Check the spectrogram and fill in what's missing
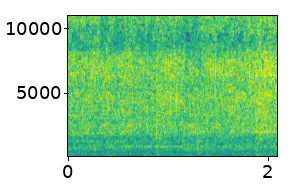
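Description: Button mushrooms cooking down in a pan give off a steady, even sizzle, a soft broadband hiss with low crackle. It runs without a break through the clip and stays fairly quiet.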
